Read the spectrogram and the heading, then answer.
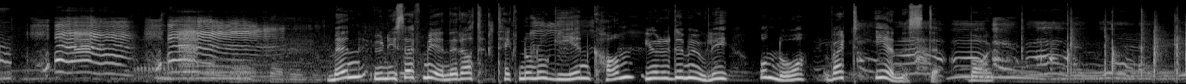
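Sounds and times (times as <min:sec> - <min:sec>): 
baby crying after vaccination: 0:00.0 - 0:02.8, 0:05.2 - 0:06.7, 0:08.5 - 0:11.5
speech: 0:03.3 - 0:10.1.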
